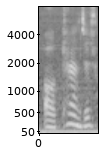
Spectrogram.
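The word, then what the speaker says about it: Arkansas: in that state now I hope I said AR Kansas right in Ilinois the law is that a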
